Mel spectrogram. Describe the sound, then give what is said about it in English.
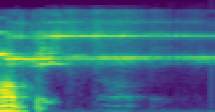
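A shrill, steady tea kettle whistle sound effect holds two high piercing tones throughout, with a brief burst of voice at the very start before the whistle continues alone. “That was a tea kettle, it sounded like.”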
